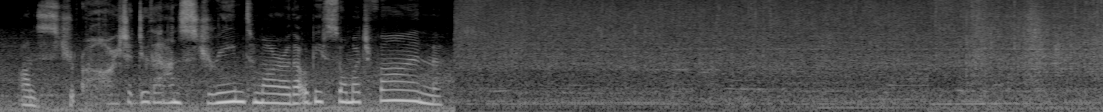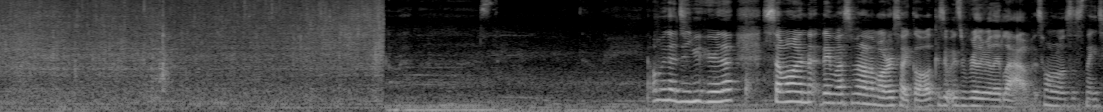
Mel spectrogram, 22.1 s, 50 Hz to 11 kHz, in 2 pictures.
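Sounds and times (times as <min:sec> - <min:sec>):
vegetables sizzling in a pan: 0:04.6 - 0:14.9
spatula scraping a pan: 0:09.6 - 0:12.8.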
